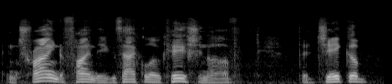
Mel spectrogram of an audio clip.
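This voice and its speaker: A man speaks here. His intonation is lively. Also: dry sound with no echo. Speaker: travel vlogger. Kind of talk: casual vlog chat. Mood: friendly, curious. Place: open country. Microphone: phone near.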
